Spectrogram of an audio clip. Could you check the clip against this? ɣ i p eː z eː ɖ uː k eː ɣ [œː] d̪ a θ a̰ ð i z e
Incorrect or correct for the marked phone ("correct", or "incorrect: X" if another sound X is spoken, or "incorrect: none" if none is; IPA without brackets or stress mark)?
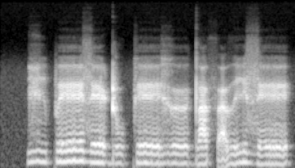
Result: incorrect: øː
